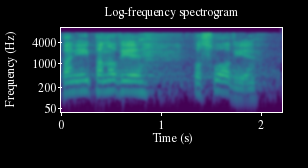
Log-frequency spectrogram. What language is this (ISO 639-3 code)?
pol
